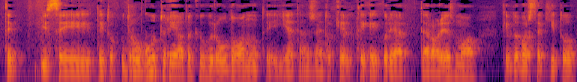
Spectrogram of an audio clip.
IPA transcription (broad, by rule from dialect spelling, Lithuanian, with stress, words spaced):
ˈtɐɪ ɪˈsɐɪ tɐɪ toːˈkʲuː drɐʊˈɡuː tʊˈrʲeːjoː toːˈkʲuː rɐʊˈdoːnuː tɐɪ jiɛ tʲɛn ʒʲɪˈnɐɪ toːˈkʲɪ tɐɪ kɐɪ kʊˈrʲiɛ tʲɛroːˈrʲɪzmoː kɐɪp dɐˈbɐr sɐˈkʲiːtuː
